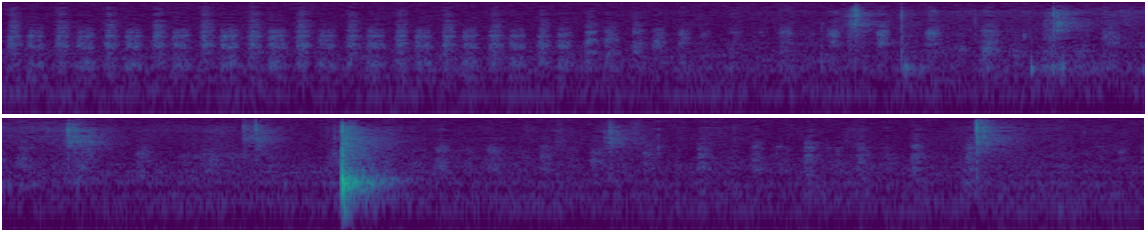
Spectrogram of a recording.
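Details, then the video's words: Soft rapid panting of a happy Corgi fading into scattered breaths, with a loud thump midway and a few clicks. "Happy Corgi"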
